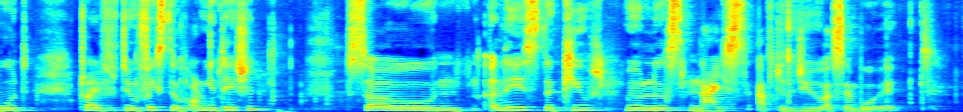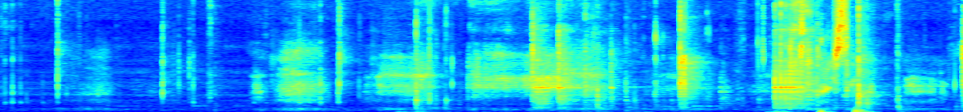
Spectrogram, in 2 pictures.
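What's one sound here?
Plastic puzzle cube pieces click and snap as they are taken apart.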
